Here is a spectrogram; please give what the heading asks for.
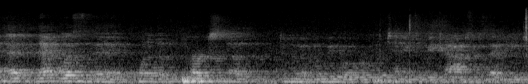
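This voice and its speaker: A man, an actor at a convention press panel, telling loose, rambling stories. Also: mid-range voice. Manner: rambling, loose storytelling with fillers. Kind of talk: casual panel answers. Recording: echoey hall, far from mic, noisy.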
